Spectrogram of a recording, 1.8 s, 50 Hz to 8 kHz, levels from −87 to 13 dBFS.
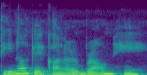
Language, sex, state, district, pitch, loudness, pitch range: Hindi, female, Arunachal Pradesh, Lower Dibang Valley, 220 Hz, -12 LUFS, 205-235 Hz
